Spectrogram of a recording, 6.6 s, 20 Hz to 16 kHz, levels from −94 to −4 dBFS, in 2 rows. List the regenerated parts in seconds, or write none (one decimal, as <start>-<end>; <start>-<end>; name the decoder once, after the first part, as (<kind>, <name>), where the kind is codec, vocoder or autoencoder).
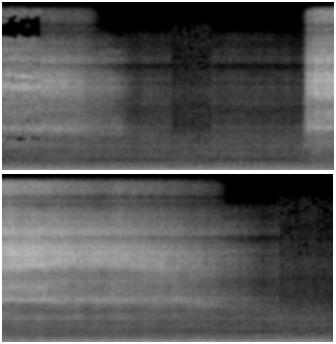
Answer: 0.4-1.7 (autoencoder, DAC-VAE); 2.1-6.1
